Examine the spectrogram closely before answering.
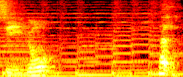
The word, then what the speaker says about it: Sg’hel: It's pronounced seagull.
